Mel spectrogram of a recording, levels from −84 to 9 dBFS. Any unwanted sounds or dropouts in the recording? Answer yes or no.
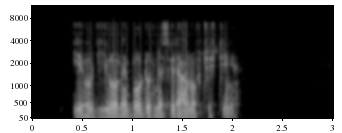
no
